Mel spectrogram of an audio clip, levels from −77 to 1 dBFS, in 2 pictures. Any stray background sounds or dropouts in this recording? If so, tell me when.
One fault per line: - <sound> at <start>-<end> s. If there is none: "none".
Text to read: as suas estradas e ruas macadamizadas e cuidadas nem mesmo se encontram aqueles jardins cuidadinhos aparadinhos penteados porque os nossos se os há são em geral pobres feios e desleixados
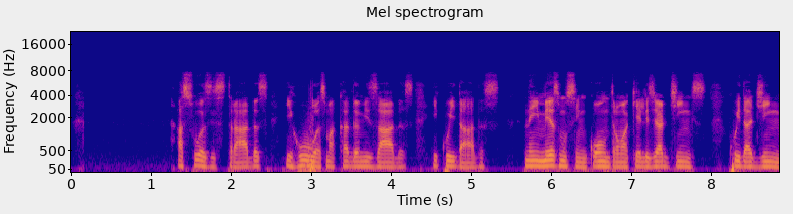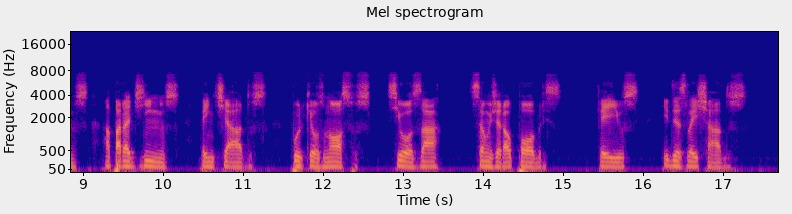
none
